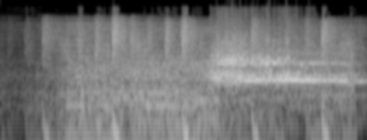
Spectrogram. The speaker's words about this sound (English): Mark leans into Max's car and sounds the horn as a white convertible comes roaring up with Monique driving.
